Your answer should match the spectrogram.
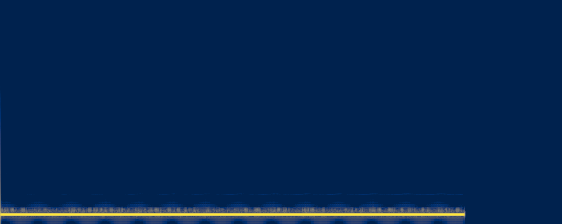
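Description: Broadcast test tone, a single steady beep of one pitch played under a colour-bar 'technical difficulties' card. It cuts off suddenly near the end.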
